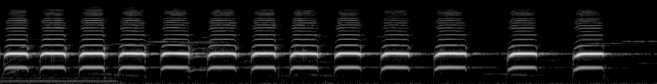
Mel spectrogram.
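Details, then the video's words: Greater bird-of-paradise delivering a long rapid series of about twelve loud, harsh, honking notes, evenly spaced at first, then slowing toward the end. "Greater bird of paradise sound"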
